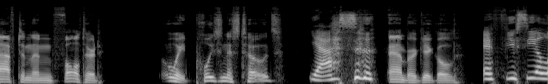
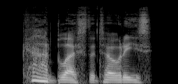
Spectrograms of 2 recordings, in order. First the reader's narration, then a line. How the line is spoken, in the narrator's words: I sighed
